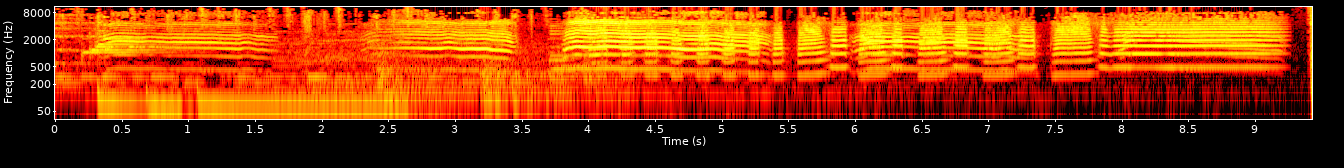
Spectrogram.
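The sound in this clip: A young child cries loudly and without stopping, with wavering high-pitched wails broken by brief catches of breath.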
